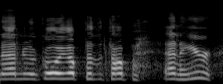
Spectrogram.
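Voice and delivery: ordinary delivery, nothing marked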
